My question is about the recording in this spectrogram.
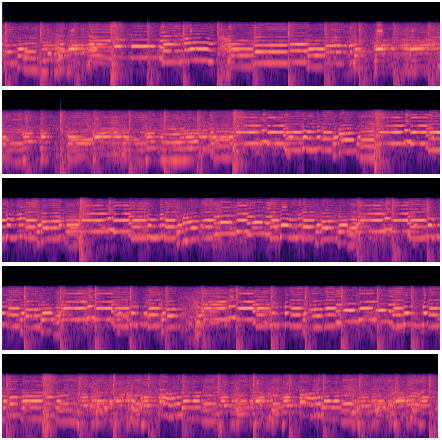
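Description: Amplified harmonica played cupped against a microphone, a bending, wailing melody over a bass drum kicked in a steady beat. The drum drops out for several seconds about a third of the way in, leaving a couple of lone hits, then comes back.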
